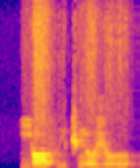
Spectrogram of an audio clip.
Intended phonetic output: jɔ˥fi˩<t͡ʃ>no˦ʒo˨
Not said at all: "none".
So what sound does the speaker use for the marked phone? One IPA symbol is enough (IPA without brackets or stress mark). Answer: t͡ʃ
